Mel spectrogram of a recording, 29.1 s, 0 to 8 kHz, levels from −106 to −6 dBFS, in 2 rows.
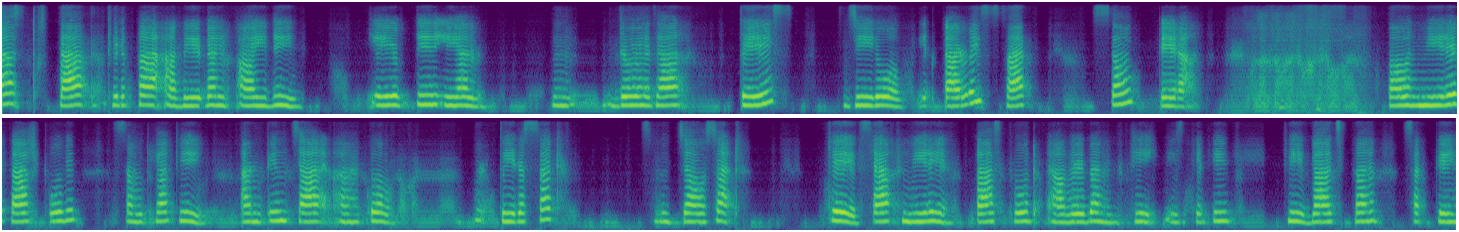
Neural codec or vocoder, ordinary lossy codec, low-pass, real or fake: codec, 16 kHz, 0.5 kbps, FreqCodec, smaller model; none; 7.2 kHz; fake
